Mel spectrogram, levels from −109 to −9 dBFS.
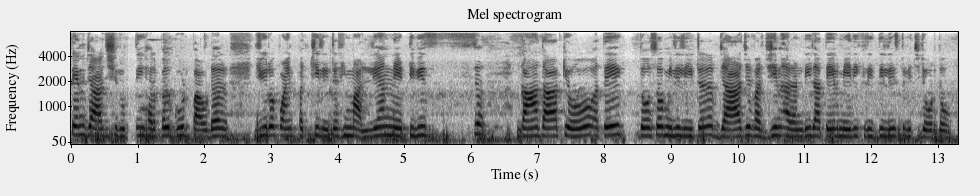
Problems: background sounds at intervals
